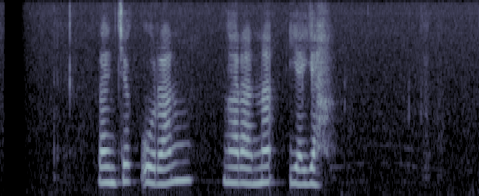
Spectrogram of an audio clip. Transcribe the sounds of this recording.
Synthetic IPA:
lant͡ʃək̚uɾan | ŋaɾanaʔjajah

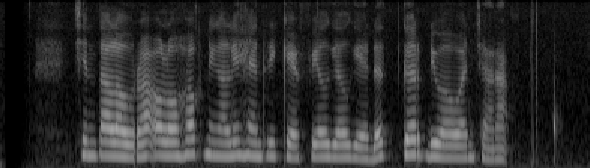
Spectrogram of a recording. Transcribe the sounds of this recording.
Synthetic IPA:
t͡ʃint̪alauɾaɔlɔɦɔk̚niŋaliɦɛnrikɛfilɡɛlɡɛdət̪̚kɨrdiwawaɲt͡ʃaɾa

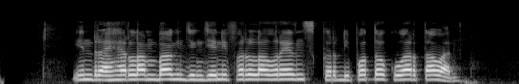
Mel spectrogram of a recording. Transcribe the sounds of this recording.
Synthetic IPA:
ʔindɾaɦɛrlambaŋd͡ʒɨŋd͡ʒɛnifərlɔuɾɛnskɨrdipɔt̪ɔkuwart̪awan

